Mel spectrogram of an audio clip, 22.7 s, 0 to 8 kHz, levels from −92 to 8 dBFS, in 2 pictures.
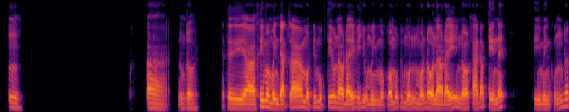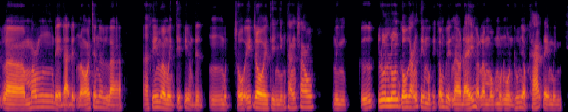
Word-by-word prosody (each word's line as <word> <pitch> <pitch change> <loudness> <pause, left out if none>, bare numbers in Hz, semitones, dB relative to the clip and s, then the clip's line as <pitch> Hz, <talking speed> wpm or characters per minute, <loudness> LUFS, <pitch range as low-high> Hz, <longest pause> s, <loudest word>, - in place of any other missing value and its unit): Ừm. 130 -4 -4 2.5
À, 120 -3 -1 0.2
đúng 120 +2 -8
rồi. 120 -2 -1 0.6
Thì, 120 -1 +1
à, 115 -1 +6
khi 165 +8 +1
mà 165 -1 +4
mình 125 -4 +1
đặt - - +3
ra 75 +1 +4
một - - +1
cái 145 - -4
mục 150 - -5
tiêu 145 +1 +1
nào 130 -3 +3
đấy, 115 -1 +5
ví 135 0 -5
dụ 155 - -2
mình 110 -1 -4
một 105 -1 -3
có - - +3
một 135 +5 -3
cái 140 - -8
muốn 120 -3 -2
món 115 +1 0
đồ - - +5
nào 115 -1 +3
đấy 110 0 +3
nó 125 +1 +3
khá 120 -2 0
đắt - - -3
tiền 120 -1 0
ấy, - - +1 0.6
thì 115 -1 -4
mình 115 -1 -3
cũng 120 +8 -7
rất 180 +2 -2
là 110 -1 +4
mong 150 +5 -3
để - - +2
đạt - - +1
được - - -5
nó. - - +1
Cho - - -5
nên 145 -2 -6
là, 100 -1 -2 0.4
à, 115 - -7
khi 140 +5 -3
mà 145 - +3
mình 110 -2 0
tiết - - -6
kiệm - - -6
được, - - -6
ừm, 110 0 -9
một 110 - -7 0.2
số - - +2
ít 145 - -3
rồi 120 -4 +7
thì 120 - -5
những 110 0 -7
tháng 125 0 -4
sau 145 +1 -2 0.4
mình 110 -2 -7 0.3
cứ 125 +6 -4
luôn 175 +2 +4
luôn 180 0 +4
cố 145 +1 +5
gắng 145 -1 0
tìm 135 -3 -3
một 115 - -3
cái 140 - -11
công - - 0
việc 150 - -2
nào 115 -1 +3
đấy 115 +1 +3
hoặc - - -1
là - - +1
một 110 0 -4
một 115 -1 -5
nguồn 115 -2 -3
thu 135 - -6
nhập 145 - -2
khác 125 +3 0
để - - +1
mình, 110 0 -9
120 Hz, 225 wpm, -24 LUFS, 115-140 Hz, 2.5 s, rồi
